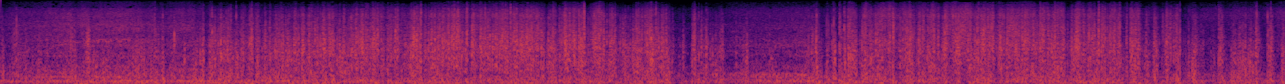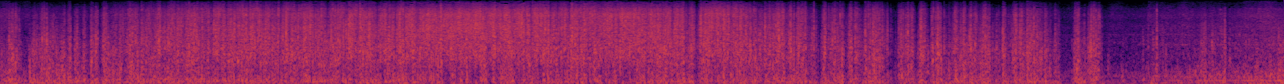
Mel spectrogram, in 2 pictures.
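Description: Wind buffets loudly past the microphone.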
